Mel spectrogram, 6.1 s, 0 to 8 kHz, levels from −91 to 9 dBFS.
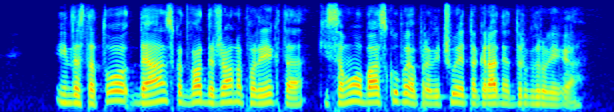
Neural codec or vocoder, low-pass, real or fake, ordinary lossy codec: none; 7.2 kHz; real; none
